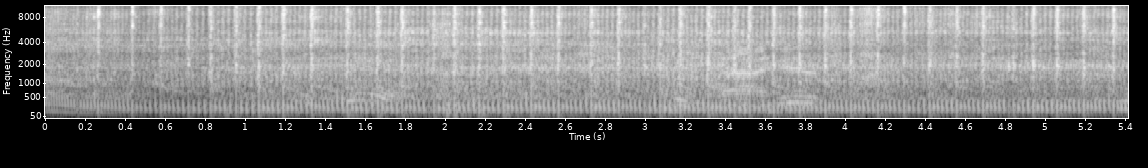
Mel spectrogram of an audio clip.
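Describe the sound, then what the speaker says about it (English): A Sears Craftsman gas weed trimmer runs at a steady low idle close by, its small two-stroke engine giving a fast, even, buzzing rhythm of pulses throughout with no pause. "Okay, fired up in one pull, guys. Got a nice low idle, no problem with that."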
